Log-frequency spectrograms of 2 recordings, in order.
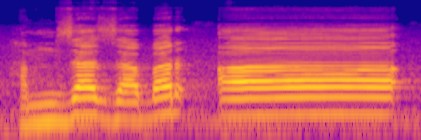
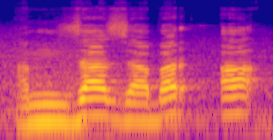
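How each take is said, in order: First: The final vowel is drawn out long. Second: The final vowel is short and quick. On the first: The speaker calls it wrong. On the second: The speaker calls it right.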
